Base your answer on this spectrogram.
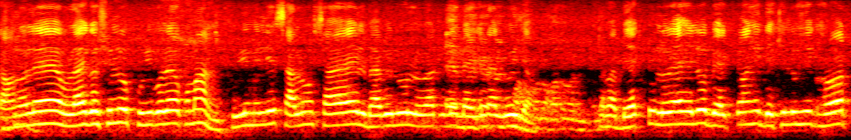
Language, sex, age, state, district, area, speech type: Assamese, female, 60+, Assam, Lakhimpur, rural, spontaneous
